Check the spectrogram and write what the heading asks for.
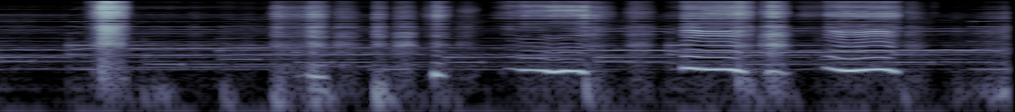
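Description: Several drawn-out, wavering wails of a woman's crying rise and fall in pitch in separate bursts, with a lingering echo and a steady ringing tone underneath, sobbing echoing inside a mountain cave late at night.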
